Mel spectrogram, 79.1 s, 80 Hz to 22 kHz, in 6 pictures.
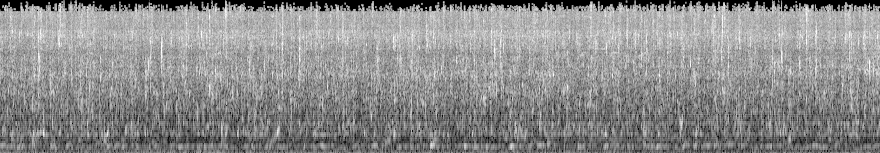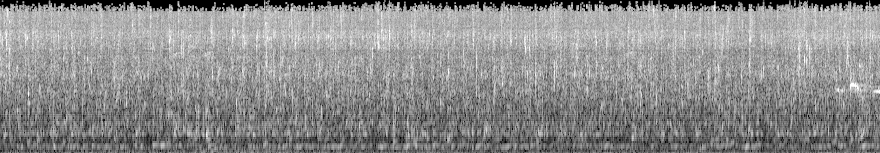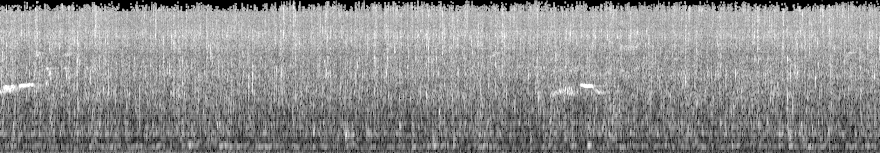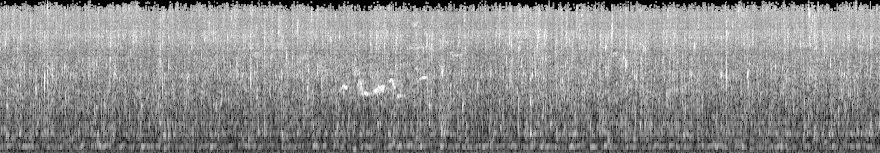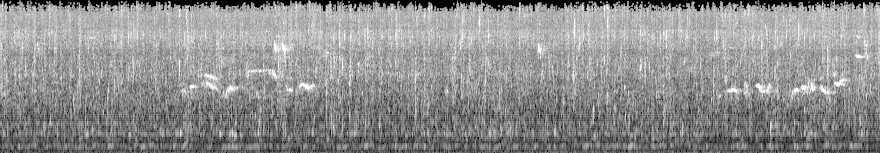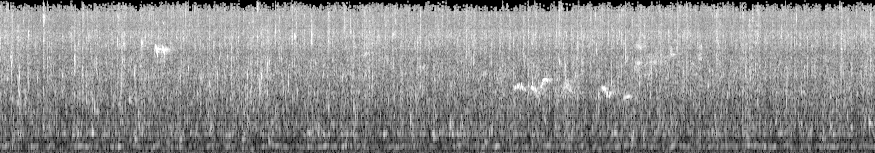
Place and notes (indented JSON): {
  "title": "Veuvey-sur-Ouche, France - Veuvey mill",
  "date": "2017-06-15 12:44:00",
  "description": "In the Veuvey mill, water is flowing quietly. It's a sunny and pleasant day near this small river.",
  "latitude": "47.19",
  "longitude": "4.71",
  "altitude": "318",
  "timezone": "Europe/Paris"
}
